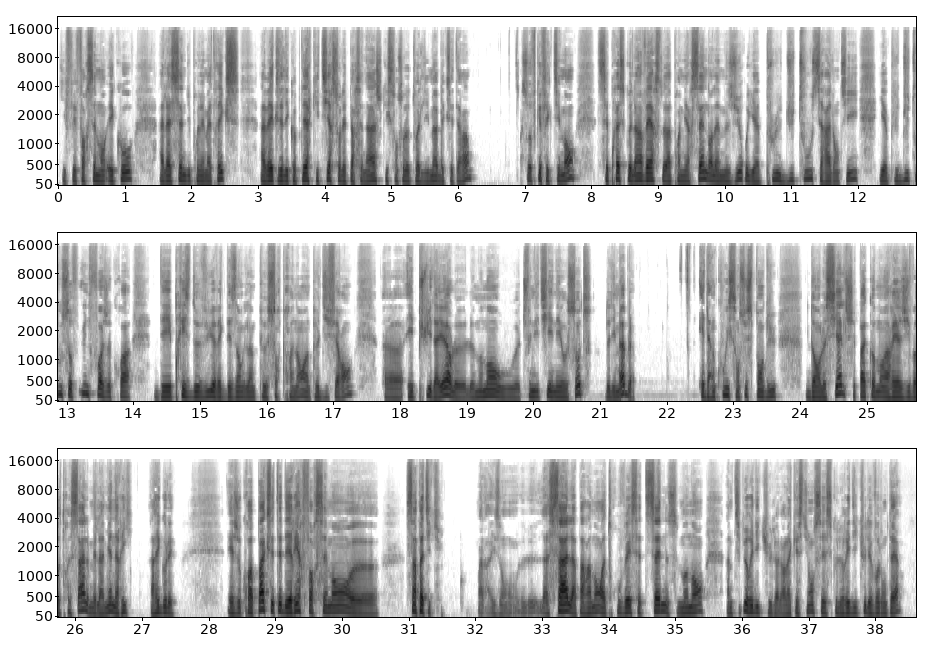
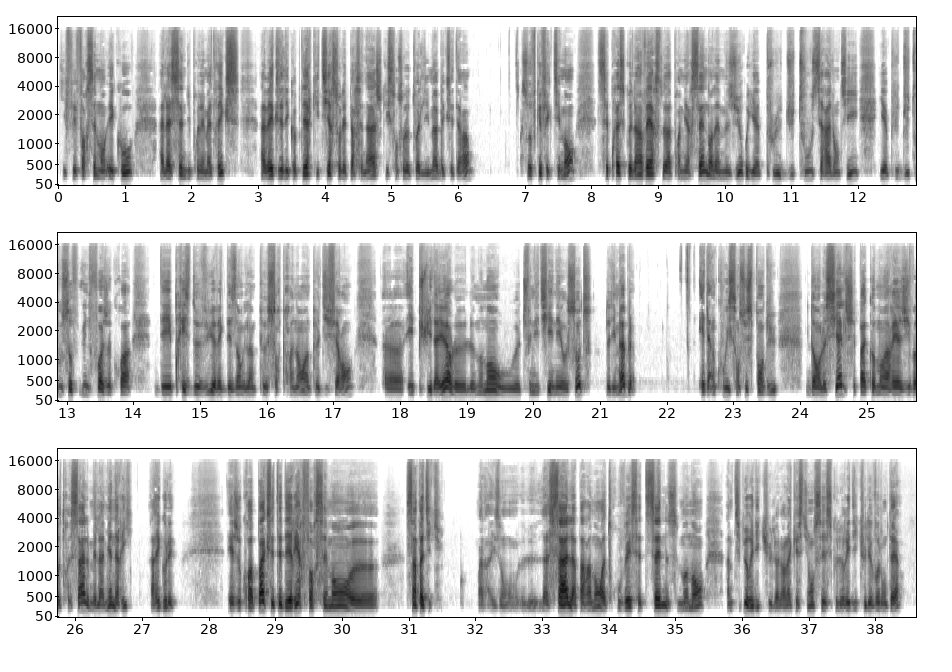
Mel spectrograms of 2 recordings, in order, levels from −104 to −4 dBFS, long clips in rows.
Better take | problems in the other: first | thin; somewhat; fading below 300 Hz

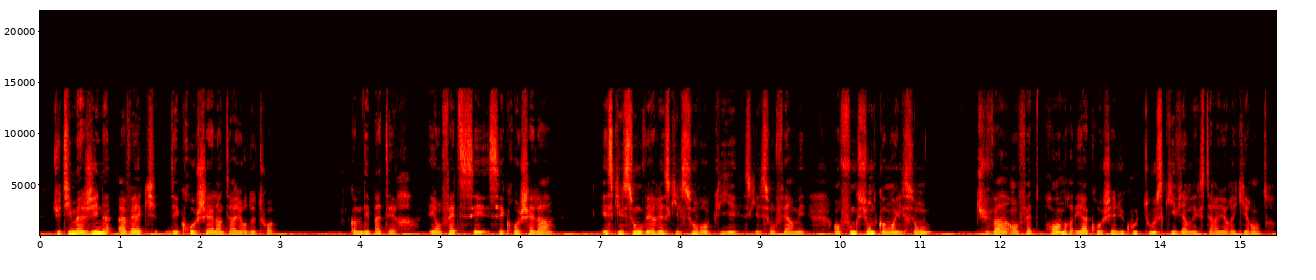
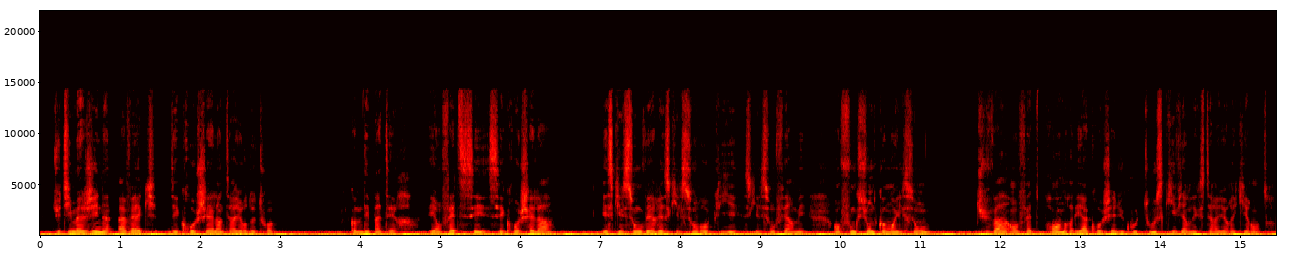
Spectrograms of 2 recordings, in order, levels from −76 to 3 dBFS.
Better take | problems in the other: first | low rumble; loud; throughout; 8 dB below the speech; faint in the first

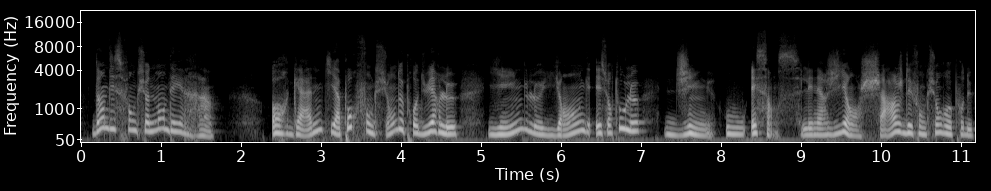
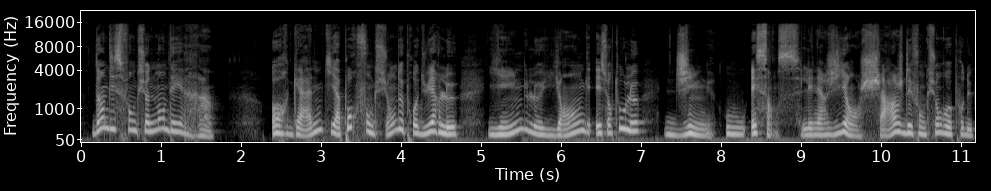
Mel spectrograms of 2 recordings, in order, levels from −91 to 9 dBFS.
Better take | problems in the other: second | muffled; very; fading above 2 kHz

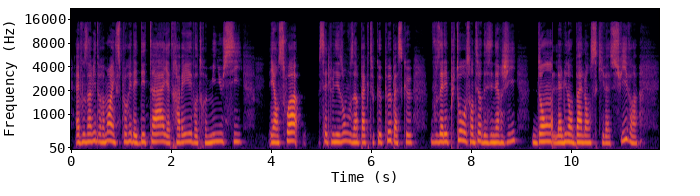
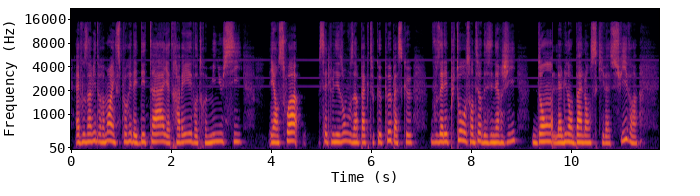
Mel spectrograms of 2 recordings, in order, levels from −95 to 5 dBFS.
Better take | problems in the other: first | high-pitched whine; faint; throughout; 5 kHz, 30 dB below the speech

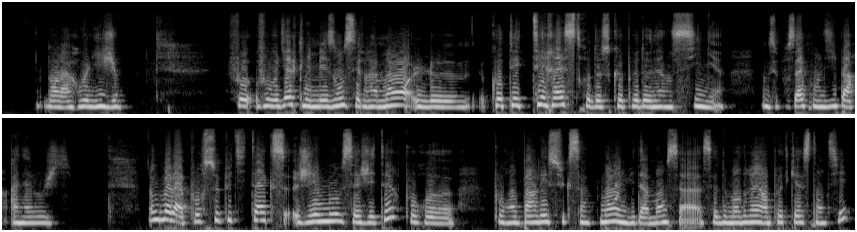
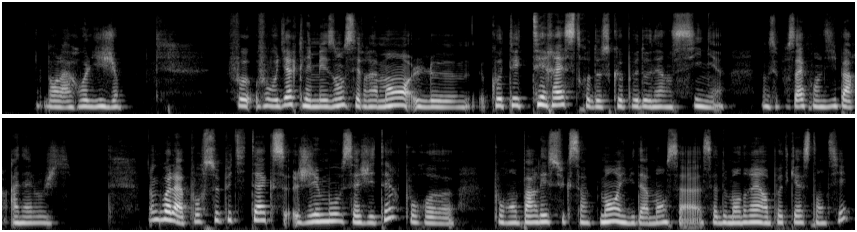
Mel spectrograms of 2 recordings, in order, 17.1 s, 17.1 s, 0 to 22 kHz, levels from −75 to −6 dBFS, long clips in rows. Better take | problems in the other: second | distortion; heavy; 14% of the sound clipped

